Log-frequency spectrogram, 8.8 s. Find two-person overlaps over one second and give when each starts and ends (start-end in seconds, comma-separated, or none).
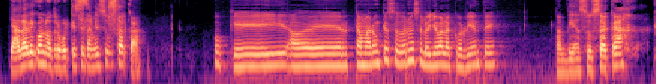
none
